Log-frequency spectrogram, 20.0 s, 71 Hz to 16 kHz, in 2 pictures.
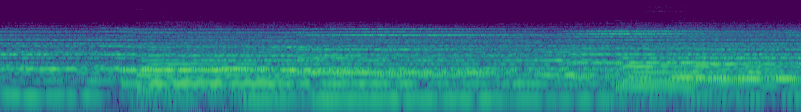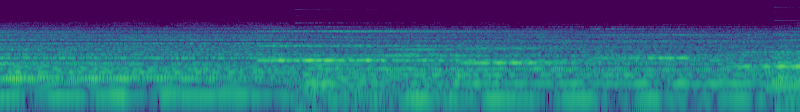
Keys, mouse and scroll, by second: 2.1 ctrl+z, 3.4 ctrl+z.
